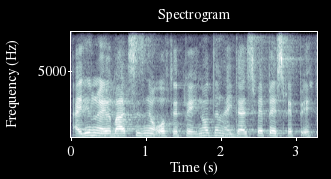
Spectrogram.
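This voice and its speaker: A woman's voice: on the low side, fairly even intonation, quick pace, dark tone, faint music behind. A young Nigerian woman vlogging casually, reading viewer comments aloud and explaining herself at length, laughing often. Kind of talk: casual chat to camera. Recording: echoey room with long reverb.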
